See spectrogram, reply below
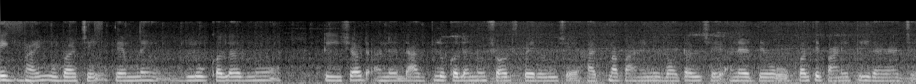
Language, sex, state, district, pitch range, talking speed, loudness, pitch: Gujarati, female, Maharashtra, Mumbai Suburban, 170-185 Hz, 175 wpm, -18 LUFS, 175 Hz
